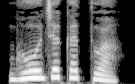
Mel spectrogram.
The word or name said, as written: ಭೋಜಕತ್ವ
